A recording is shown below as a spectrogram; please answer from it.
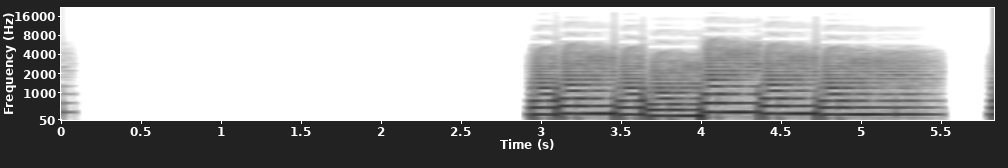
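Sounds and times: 
boot music: 2.9s - 5.8s.

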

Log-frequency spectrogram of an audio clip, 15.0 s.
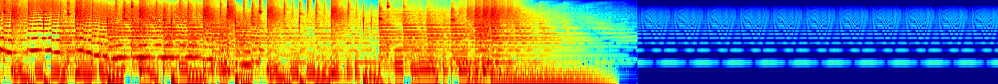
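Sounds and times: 
blues music: 0.0s - 9.5s.

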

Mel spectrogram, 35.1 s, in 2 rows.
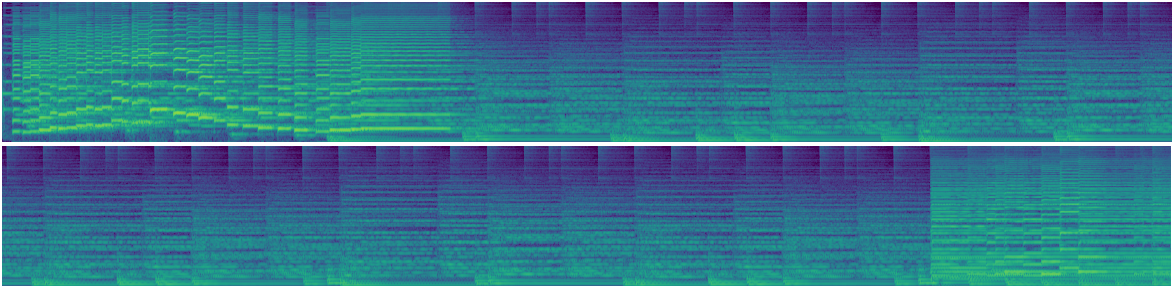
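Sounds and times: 
saxophone: 0.0s - 7.5s, 31.5s - 35.0s.

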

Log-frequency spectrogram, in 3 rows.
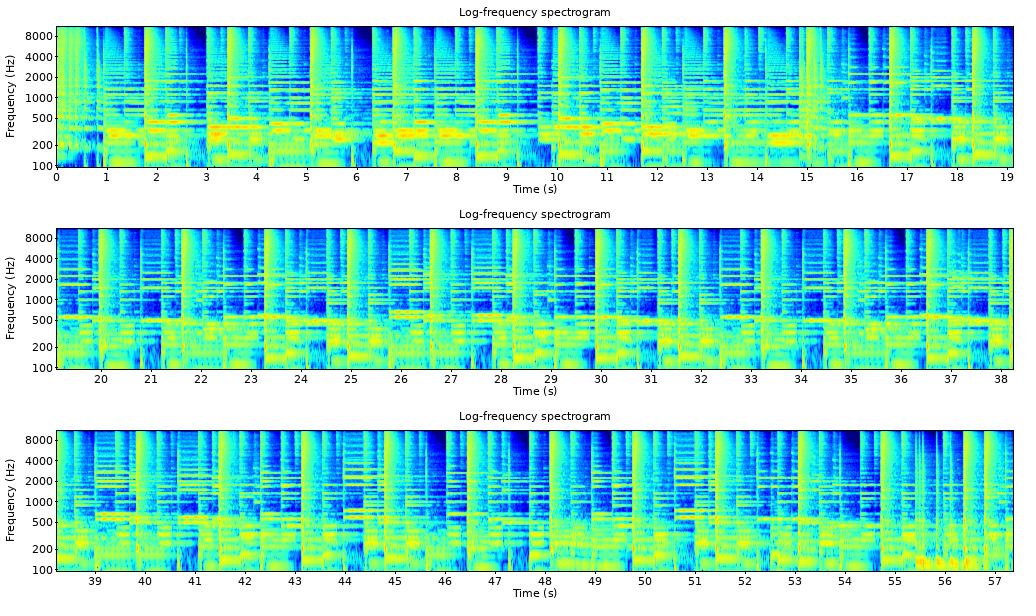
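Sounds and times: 
reggae music: 0.0s - 57.3s.

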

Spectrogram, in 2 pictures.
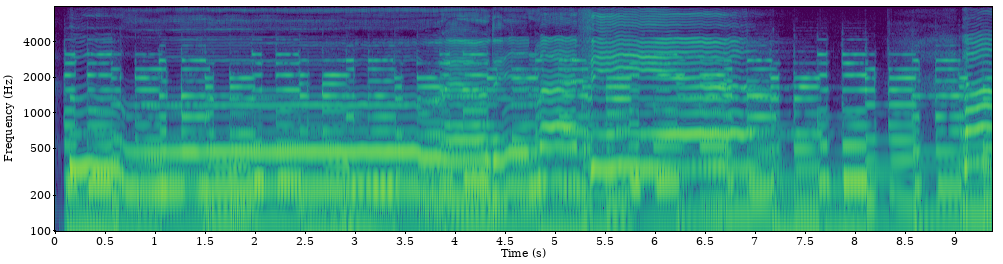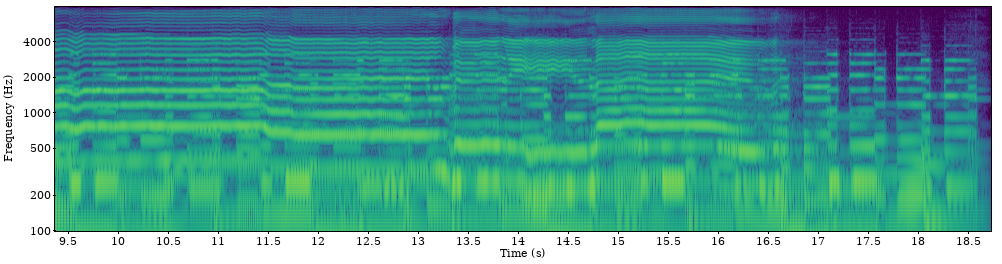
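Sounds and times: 
music: 0.0s - 18.7s.

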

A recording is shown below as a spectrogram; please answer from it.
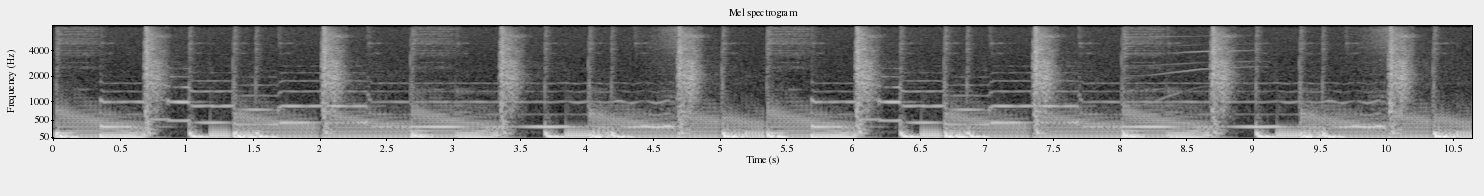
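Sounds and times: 
hip hop music: 0.0s - 10.6s.

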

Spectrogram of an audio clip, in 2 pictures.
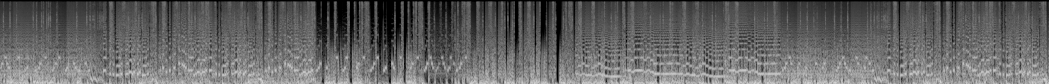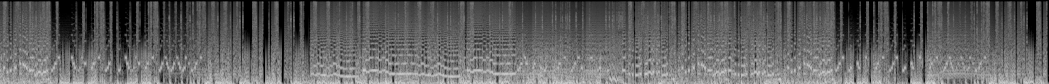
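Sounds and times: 
disco bass SID chiptune: 0.0s - 20.9s.

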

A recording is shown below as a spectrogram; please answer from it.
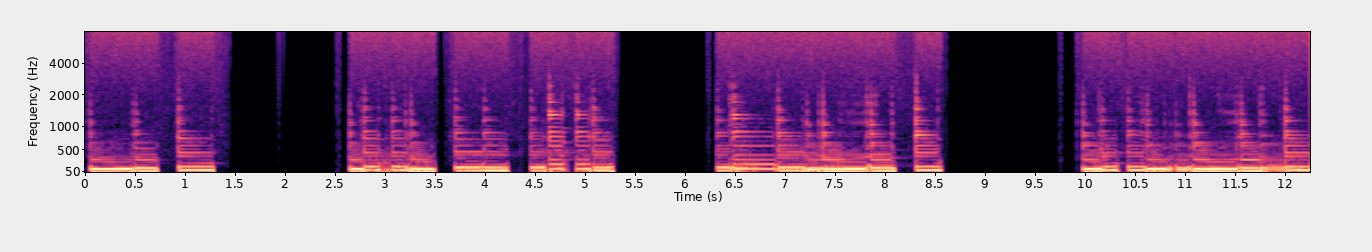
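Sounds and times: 
bass: 0.0s - 1.4s, 2.6s - 5.4s, 6.3s - 8.6s, 9.9s - 12.2s.

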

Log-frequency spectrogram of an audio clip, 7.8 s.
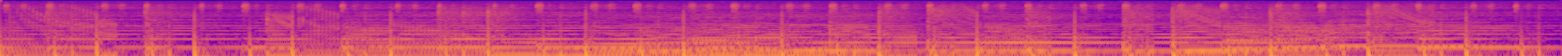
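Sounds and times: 
bass groove: 0.0s - 7.8s.

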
